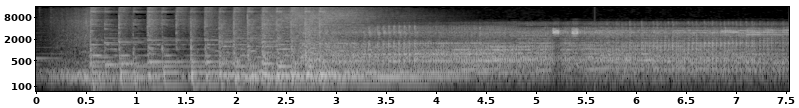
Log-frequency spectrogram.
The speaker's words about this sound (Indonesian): Suara kendaraan bermotor semakin dirasakan mengganggu bagi banyak orang di kota-kota besar Indonesia.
